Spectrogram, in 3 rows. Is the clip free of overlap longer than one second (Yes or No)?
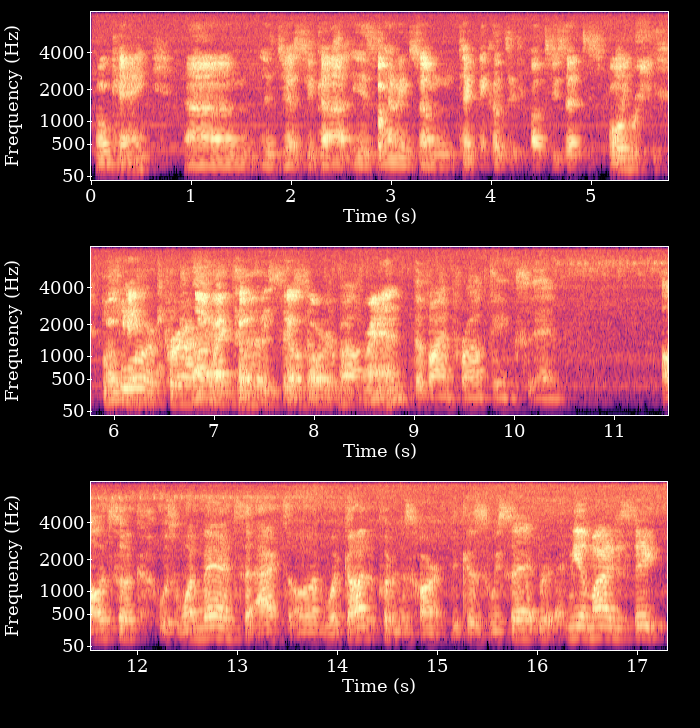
No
